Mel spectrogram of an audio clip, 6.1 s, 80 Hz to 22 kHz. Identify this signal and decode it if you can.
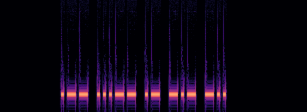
Morse code, heard as a keyed tone, about 20 wpm, 700 Hz. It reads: W3AKD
